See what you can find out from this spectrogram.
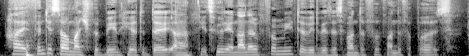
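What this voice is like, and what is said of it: Very heavy Russian accent. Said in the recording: “I speak with a very heavy Russian accent.”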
